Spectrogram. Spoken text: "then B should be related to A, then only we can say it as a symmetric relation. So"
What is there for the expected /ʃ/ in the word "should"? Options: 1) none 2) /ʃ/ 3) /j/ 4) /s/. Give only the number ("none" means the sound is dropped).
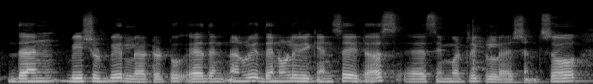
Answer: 2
